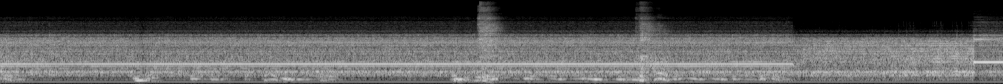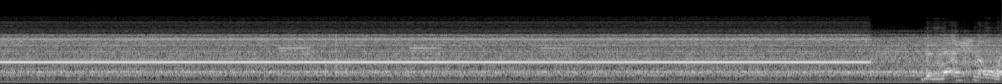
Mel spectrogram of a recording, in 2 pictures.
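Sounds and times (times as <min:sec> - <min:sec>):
radio hiss: 0:04.8 - 0:05.4.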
